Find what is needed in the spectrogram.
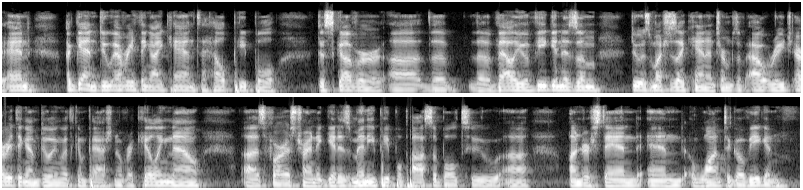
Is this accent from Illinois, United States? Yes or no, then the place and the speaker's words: no; Binghamton, New York, United States; I grew up in Binghamton, New York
